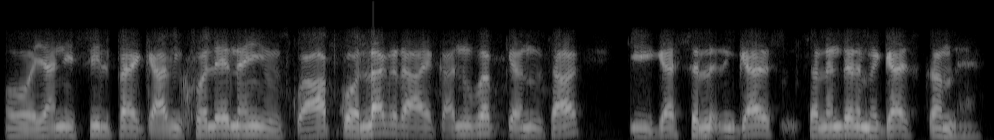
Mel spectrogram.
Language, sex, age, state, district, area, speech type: Urdu, male, 30-45, Bihar, Khagaria, urban, conversation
